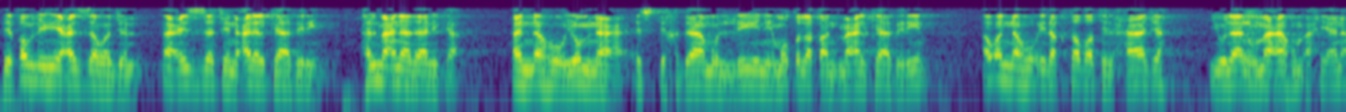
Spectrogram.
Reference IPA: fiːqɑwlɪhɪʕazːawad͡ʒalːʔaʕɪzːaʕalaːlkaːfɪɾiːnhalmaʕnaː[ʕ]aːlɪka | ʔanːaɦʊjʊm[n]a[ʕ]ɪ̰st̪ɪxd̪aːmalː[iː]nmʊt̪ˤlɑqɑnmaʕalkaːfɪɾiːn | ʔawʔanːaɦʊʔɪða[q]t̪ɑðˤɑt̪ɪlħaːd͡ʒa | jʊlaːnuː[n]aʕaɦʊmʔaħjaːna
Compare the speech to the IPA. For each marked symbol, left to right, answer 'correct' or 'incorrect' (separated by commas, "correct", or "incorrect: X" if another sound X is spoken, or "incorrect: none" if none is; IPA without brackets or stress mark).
incorrect: ð, correct, correct, correct, correct, incorrect: m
